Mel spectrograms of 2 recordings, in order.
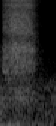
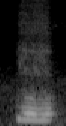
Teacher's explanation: In this case, it's voicing that marks plurality. So F is an unvoiced sound, whereas V is voiced. So F, V, are the same sound, except V, your voice box vibrates as you make the fricative, and then carries on into the vowel.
